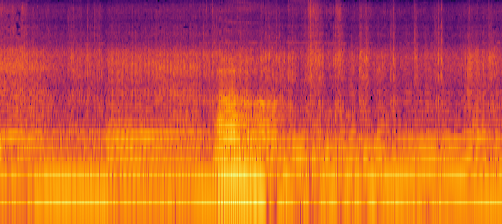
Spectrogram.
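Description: Rally car engines roar steadily.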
